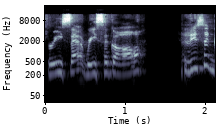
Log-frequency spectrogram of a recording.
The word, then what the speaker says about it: Risa: Let me know if I pronounce correctly your name. Risa. Yes, it's Risa.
